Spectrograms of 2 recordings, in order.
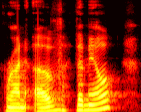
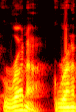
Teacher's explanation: you can pronounce it with v run of the mill but usually you hear people say Runa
